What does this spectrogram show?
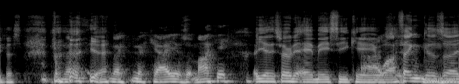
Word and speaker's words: McKay: case they see this yeah okay is it Mackie yeah I think as uh Neil Mackay who's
